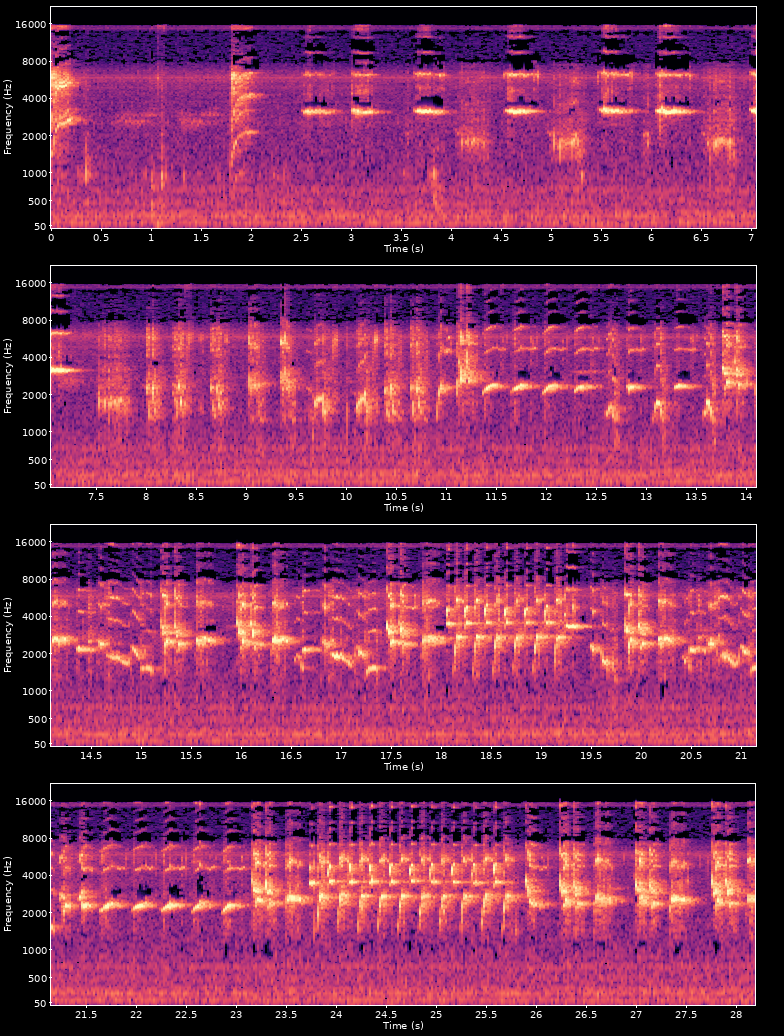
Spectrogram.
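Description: A caged finch singing: first a string of single, evenly spaced notes, roughly two a second, then from about eight seconds in a long, varied song of fast trills, rolls and falling whistles.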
